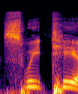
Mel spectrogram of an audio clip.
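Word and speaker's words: Sweet Thea: Sweet Tea, and that's spelled T-H-E-A.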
